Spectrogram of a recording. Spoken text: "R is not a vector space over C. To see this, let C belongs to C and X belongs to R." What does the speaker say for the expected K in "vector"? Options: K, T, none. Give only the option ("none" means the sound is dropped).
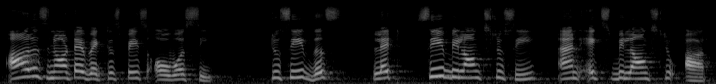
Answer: K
